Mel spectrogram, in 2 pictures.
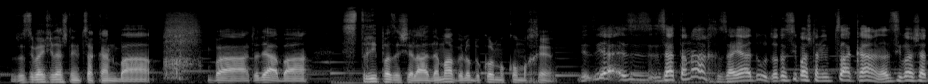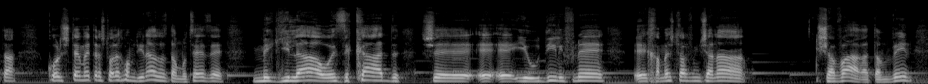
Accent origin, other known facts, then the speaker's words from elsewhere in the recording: Kiryat Arba, Judea and Samaria, Israel; כשגדלנו בקריית ארבע, כן, חד משמעית.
